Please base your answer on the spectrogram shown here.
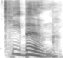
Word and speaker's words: Keyboom: And then it says keyboom. And then in parenthesis it says pronounce ky in all caps. No, in in lowercase dash all caps boom.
